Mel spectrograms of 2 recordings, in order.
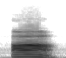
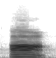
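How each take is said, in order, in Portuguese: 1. A vogal é dita com uma voz nasal e gutural. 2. A vogal é dita com uma voz nasal e gutural.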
